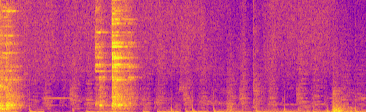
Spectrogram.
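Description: Dishes being washed in a sink, with plates and cutlery clinking and clattering in irregular bursts and a couple of louder clanks, close up with no talking.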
